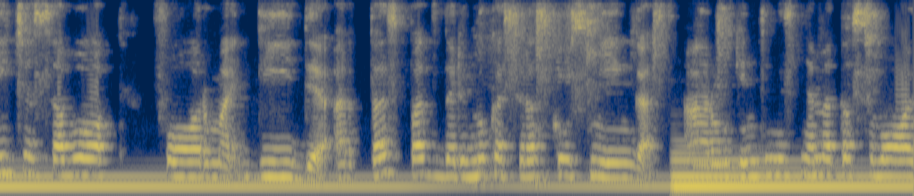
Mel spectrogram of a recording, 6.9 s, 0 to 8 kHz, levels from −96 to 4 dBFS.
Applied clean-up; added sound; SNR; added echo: none; Bass guitar; 0 dB; none.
